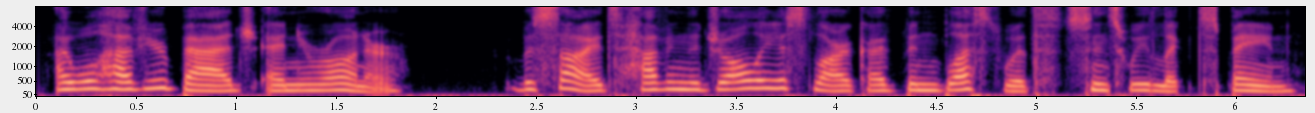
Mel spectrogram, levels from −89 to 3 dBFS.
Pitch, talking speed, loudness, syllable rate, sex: 210 Hz, 200 wpm, -17 LUFS, 5.5 syllables/s, female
